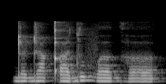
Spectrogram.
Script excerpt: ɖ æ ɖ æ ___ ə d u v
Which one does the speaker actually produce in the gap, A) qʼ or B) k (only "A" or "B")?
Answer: A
